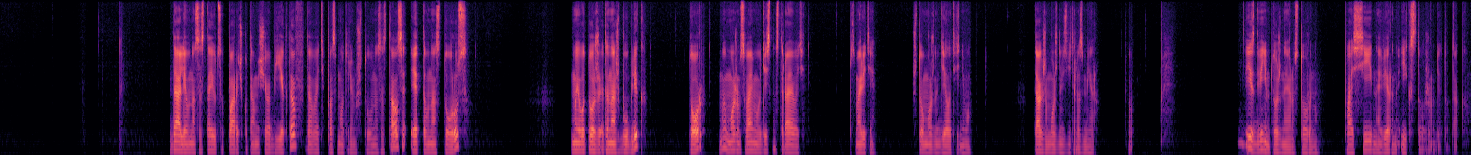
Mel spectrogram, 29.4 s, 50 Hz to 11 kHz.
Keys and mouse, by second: 6.6 q, 13.5-15.6 drag, 16.2 click, 17.2 drag, 17.2-17.8 middle drag, 17.8-18.2 drag, 18.2 middle click, 18.5-20.1 drag, 21.3-22.3 drag, 28.7-29.4 drag.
